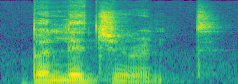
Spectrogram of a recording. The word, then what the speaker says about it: belligerent: Belligerent. Belligerant. The stress is on the second syllable lige. Bell belligerent. We also have the schwa sound. The h sound. belligerent.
